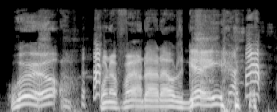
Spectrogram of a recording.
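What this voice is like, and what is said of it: Raspy Southern Alabama accent. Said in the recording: “here's a southern line for you ... You're compensating for the accident, accent by just adding a raspy voice. From Alabama.”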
